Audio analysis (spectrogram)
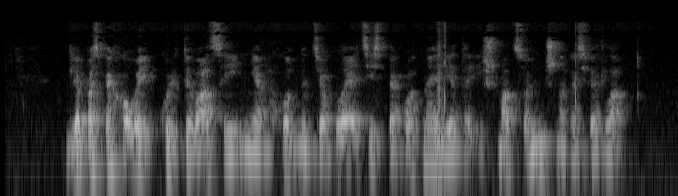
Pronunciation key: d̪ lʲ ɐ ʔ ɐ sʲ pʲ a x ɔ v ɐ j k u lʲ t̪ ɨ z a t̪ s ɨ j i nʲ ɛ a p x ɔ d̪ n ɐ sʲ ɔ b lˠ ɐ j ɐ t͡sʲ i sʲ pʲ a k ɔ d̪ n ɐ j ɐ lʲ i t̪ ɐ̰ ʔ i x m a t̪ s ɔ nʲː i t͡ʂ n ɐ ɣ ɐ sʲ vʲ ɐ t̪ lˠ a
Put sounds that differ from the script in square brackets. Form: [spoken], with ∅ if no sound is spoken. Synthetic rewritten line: d̪ lʲ ɐ [p] ɐ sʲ pʲ a x ɔ v ɐ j k u lʲ t̪ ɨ [v] a t̪ s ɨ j i nʲ ɛ a p x ɔ d̪ n ɐ [t͡sʲ] ɔ [p] lˠ ɐ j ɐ t͡sʲ i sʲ pʲ a k ɔ [t̪] n ɐ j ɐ lʲ [ɛ] t̪ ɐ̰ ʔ i [ʂ] m a t̪ s ɔ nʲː i t͡ʂ n ɐ ɣ ɐ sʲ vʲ [a] t̪ lˠ a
